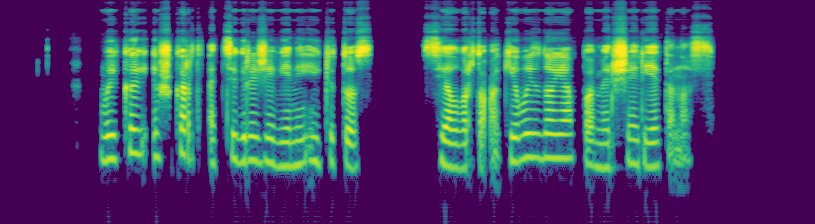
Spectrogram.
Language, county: Lithuanian, Utena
